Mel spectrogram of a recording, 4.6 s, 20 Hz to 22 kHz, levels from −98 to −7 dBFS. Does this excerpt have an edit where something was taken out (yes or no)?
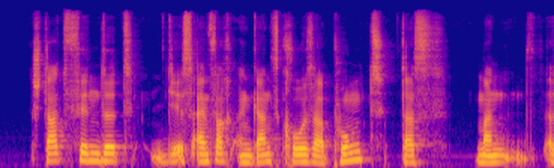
yes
